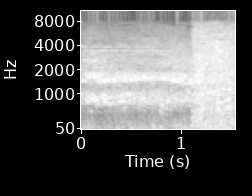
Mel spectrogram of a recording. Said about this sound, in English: Watch as the teen behind the wheel floors the stolen car.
